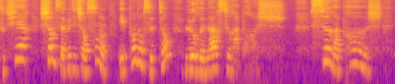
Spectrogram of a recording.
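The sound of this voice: An unforced reading voice that moves through lively, bouncing intonation.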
